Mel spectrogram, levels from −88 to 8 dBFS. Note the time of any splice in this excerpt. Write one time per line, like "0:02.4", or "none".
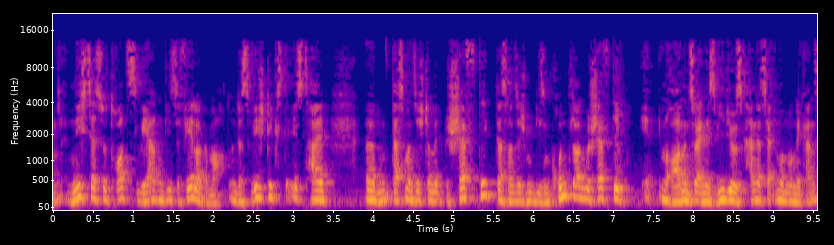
0:07.3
